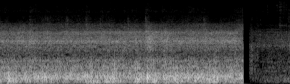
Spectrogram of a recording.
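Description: A moving passenger train on the Panoli to Surat route, heard from inside a near-empty carriage as a loud, steady rumble and rattle that cuts off abruptly near the end.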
